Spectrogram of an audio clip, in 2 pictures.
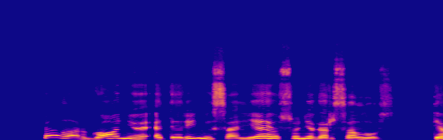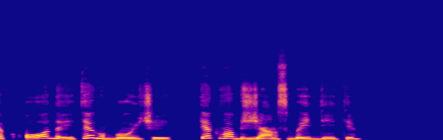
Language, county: Lithuanian, Vilnius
